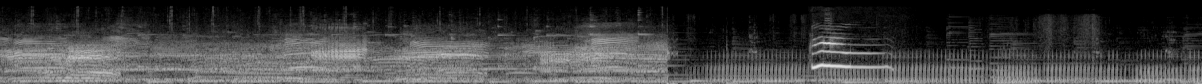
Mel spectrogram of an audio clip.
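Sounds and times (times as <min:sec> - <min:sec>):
goats bleating: 0:00.0 - 0:06.8, 0:08.1 - 0:09.0
background music: 0:00.0 - 0:10.9
kitten meowing: 0:08.1 - 0:09.1.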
